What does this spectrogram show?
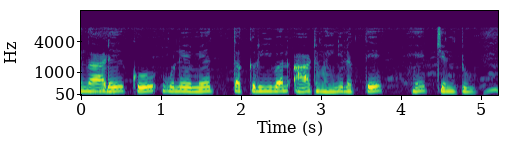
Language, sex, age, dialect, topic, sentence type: Hindi, male, 18-24, Kanauji Braj Bhasha, agriculture, statement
